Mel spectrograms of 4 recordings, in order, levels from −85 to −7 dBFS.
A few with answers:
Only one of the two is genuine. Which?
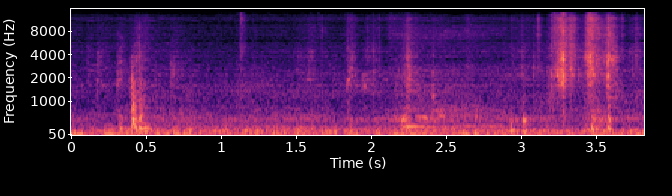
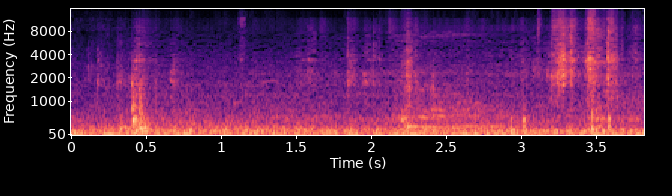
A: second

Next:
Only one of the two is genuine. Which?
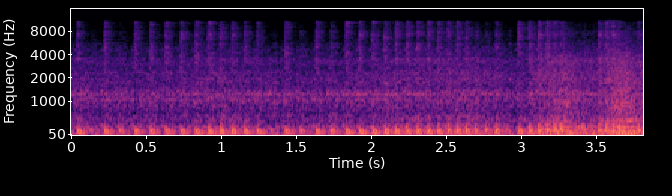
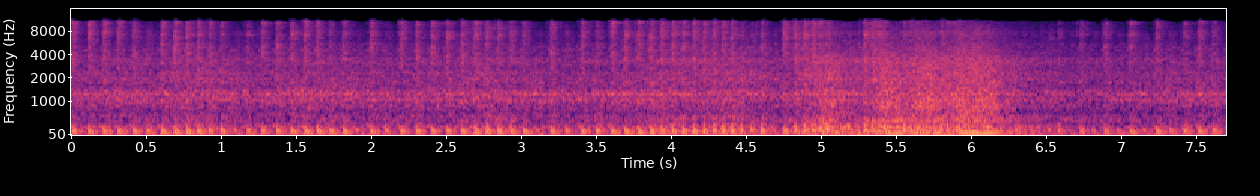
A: first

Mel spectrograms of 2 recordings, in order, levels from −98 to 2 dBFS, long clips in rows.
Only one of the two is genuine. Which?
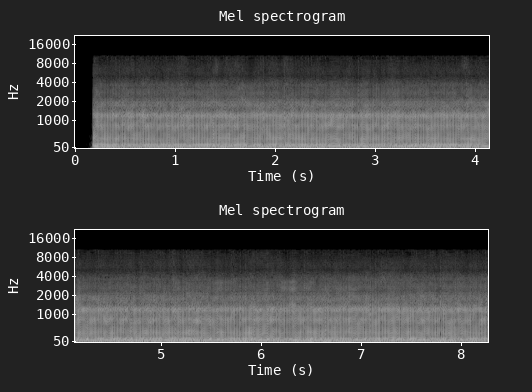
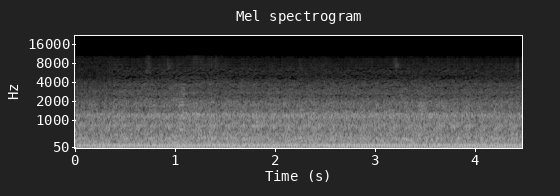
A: second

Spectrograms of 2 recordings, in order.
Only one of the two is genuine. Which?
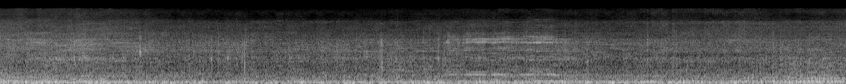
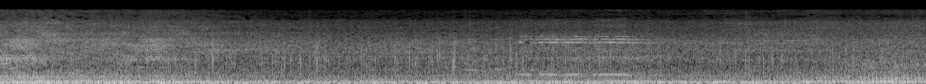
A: second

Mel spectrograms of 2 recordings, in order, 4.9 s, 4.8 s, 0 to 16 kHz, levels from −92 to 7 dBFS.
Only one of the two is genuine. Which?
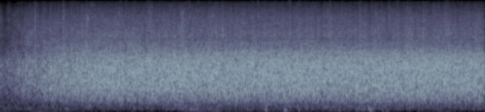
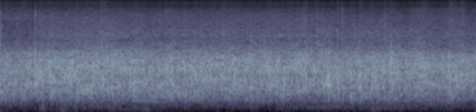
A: first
